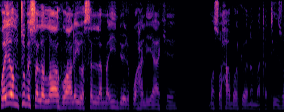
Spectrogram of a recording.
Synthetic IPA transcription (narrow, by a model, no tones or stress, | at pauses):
kwahijɔm̩tumɛsalːalːaːɦualejhiwasalːamahiːndijɔilikuwaɦalijakʰɛ | masahaɓawakiwanamatatizɔ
